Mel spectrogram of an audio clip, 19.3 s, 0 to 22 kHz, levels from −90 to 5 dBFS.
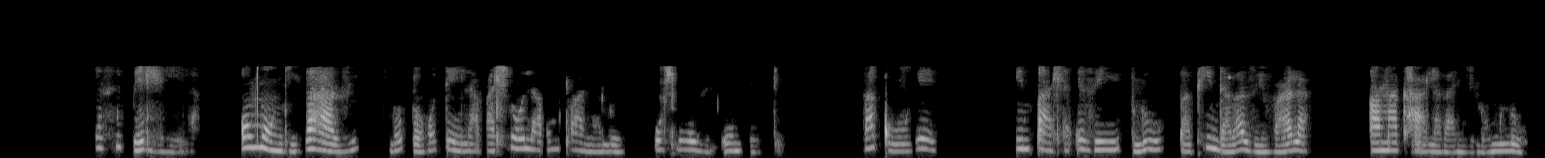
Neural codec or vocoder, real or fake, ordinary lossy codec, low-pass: none; real; AAC, 16 kbps; 7.2 kHz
